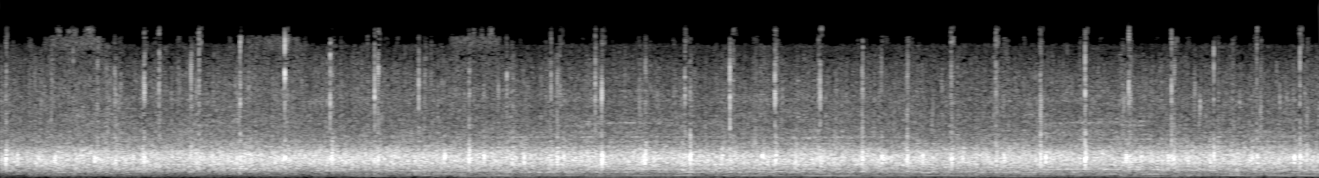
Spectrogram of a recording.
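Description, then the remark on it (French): Sustained applause from a large stadium crowd at the Stade Marcel Picot, a minute of applause in tribute to Nicolas Holweck before kickoff: a dense, steady wash of clapping that holds at an even loudness for the full ten seconds, with scattered sharper claps standing out and no voices. “Une minute d'applaudissement en hommage à Nicolas Holweck.”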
